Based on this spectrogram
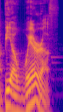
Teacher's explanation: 那个 R 跟 of 形成连音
